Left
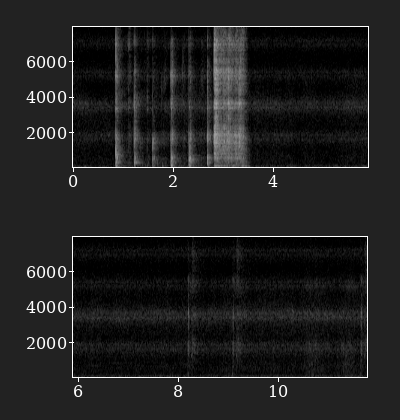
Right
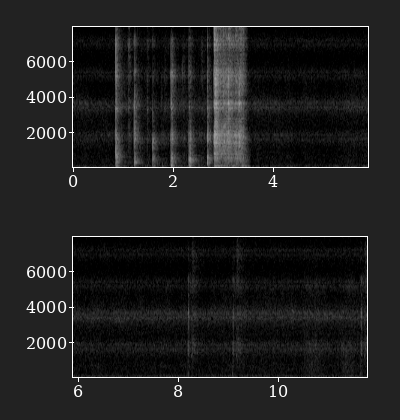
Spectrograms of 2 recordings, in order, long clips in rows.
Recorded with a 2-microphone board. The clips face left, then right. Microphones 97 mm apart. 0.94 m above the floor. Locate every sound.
0.8 s running footsteps: 15° left (ahead or behind), 1.5 m; by 2.8 s centre (ahead or behind), 3 m
2.8 s crumpling: 10° right (ahead or behind), 2 m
